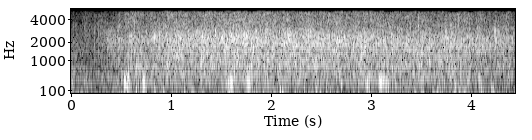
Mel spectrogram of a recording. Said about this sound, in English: I don't want to make you applaud again, but don't you think that was a very beautiful introduction?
